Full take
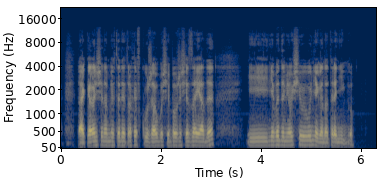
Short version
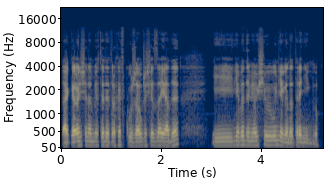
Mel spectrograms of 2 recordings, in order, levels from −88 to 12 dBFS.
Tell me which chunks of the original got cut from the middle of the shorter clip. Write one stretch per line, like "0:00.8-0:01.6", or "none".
0:02.0-0:02.3

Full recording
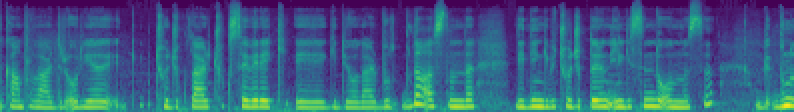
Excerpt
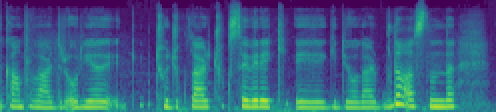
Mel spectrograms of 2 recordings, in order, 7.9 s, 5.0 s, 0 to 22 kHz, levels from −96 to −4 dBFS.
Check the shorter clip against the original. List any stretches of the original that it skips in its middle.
0:03.8-0:04.0

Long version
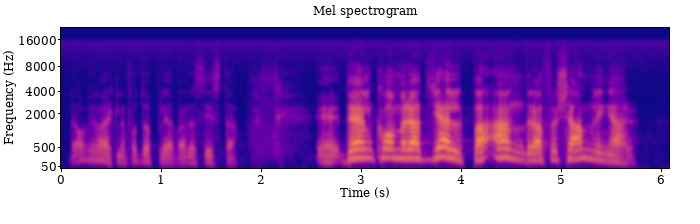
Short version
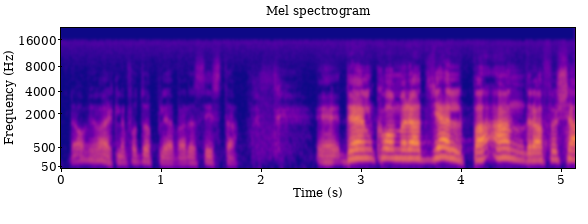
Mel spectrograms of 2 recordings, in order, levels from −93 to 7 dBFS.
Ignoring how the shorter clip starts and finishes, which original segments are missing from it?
none

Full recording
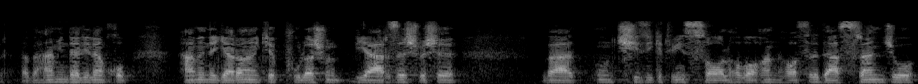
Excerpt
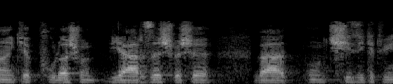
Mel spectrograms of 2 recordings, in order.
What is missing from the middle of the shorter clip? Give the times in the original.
0:05.0-0:05.4

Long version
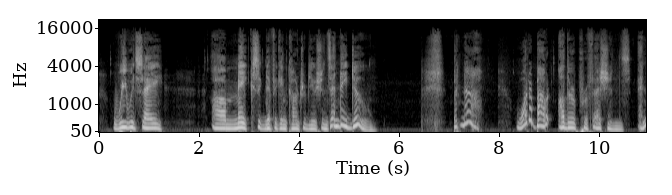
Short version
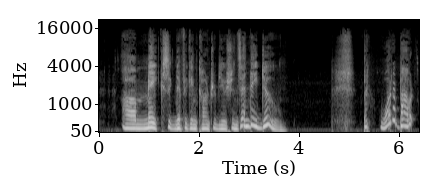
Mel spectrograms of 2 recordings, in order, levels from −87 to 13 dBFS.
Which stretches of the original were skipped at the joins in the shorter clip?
0:07.2-0:08.1

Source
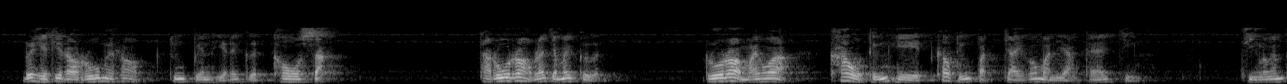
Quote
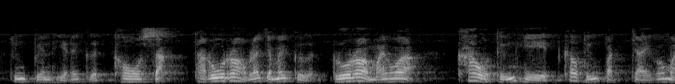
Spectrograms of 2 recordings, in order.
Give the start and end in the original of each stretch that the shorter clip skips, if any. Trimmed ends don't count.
0:03.5-0:04.7
0:06.1-0:07.0

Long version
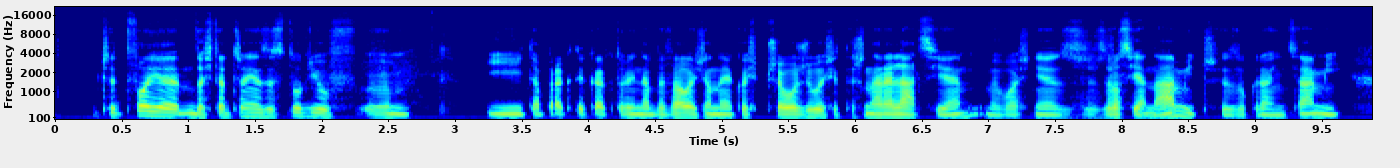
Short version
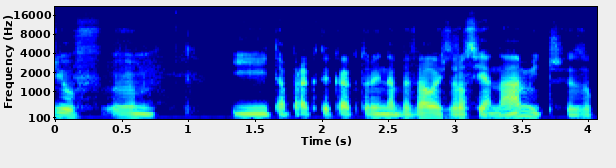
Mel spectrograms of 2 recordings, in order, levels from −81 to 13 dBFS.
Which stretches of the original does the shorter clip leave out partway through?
0:04.8-0:07.8

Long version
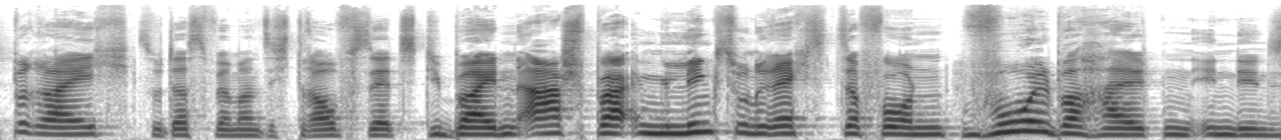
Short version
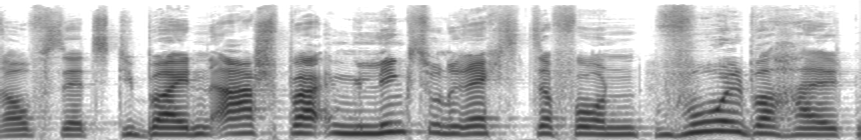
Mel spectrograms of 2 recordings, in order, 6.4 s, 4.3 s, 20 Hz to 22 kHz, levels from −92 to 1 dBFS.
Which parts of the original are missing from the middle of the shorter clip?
none

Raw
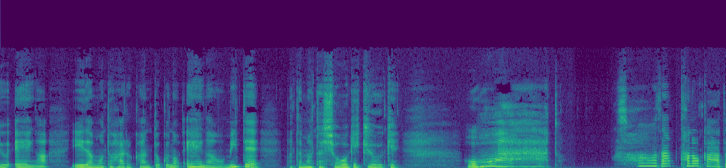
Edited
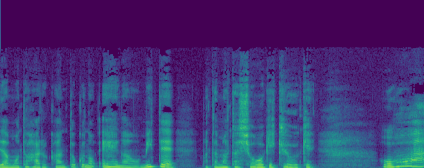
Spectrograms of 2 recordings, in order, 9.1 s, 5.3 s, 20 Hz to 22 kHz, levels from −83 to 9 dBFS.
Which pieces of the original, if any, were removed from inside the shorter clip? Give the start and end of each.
none

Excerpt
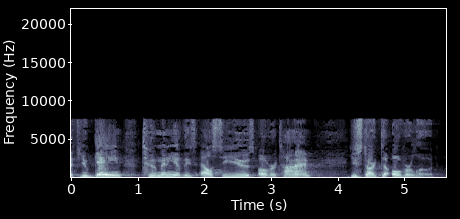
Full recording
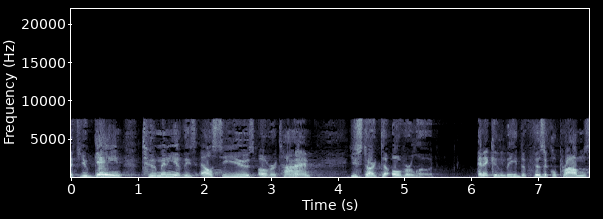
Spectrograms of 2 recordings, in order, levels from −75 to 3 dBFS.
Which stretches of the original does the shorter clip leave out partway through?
none

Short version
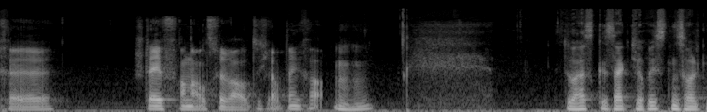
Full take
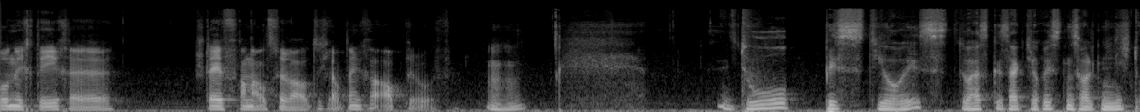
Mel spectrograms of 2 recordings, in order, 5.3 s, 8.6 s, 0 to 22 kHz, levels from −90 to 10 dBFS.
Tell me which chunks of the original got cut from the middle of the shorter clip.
0:02.9-0:03.5
0:05.3-0:07.2

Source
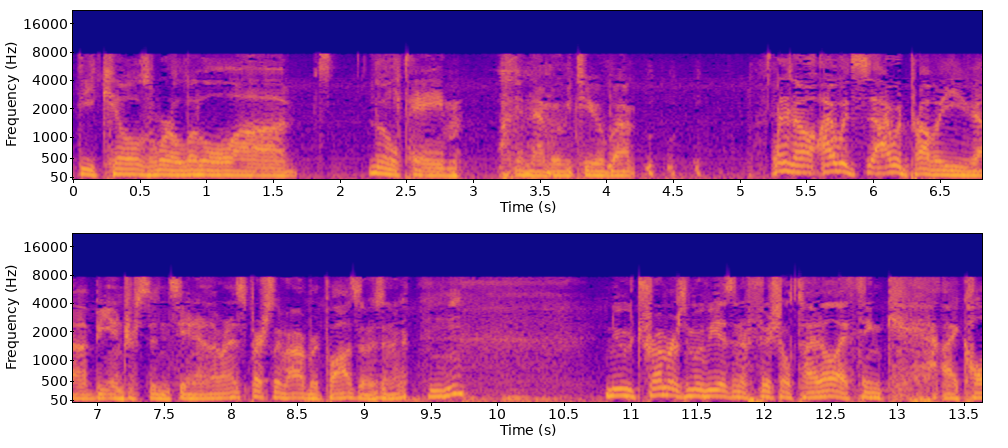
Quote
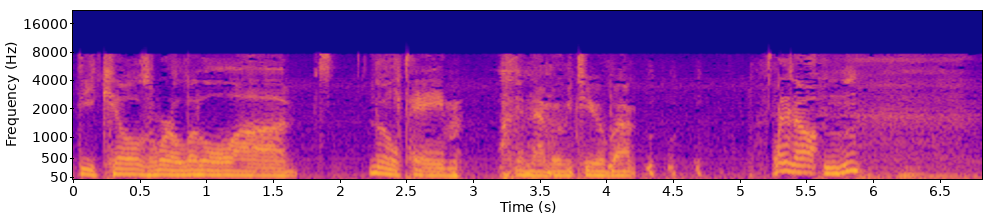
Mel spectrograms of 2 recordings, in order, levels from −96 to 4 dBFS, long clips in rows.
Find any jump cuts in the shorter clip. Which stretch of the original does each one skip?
0:05.6-0:09.4

